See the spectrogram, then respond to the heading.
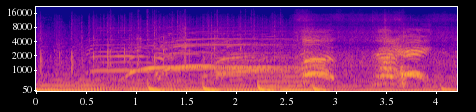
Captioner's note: audience cheers and applauds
